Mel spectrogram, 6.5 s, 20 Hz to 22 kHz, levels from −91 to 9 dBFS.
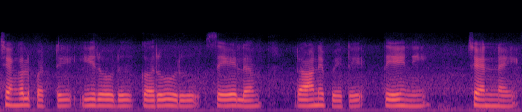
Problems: constant background noise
